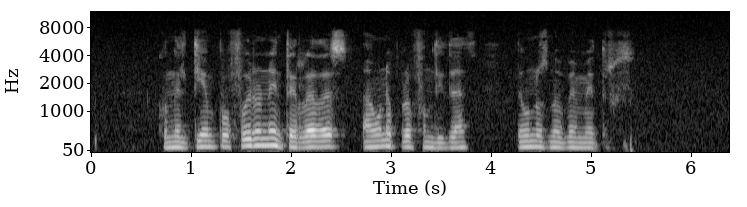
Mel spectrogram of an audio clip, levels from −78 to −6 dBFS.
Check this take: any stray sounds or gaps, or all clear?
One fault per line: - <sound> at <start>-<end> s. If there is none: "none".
none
